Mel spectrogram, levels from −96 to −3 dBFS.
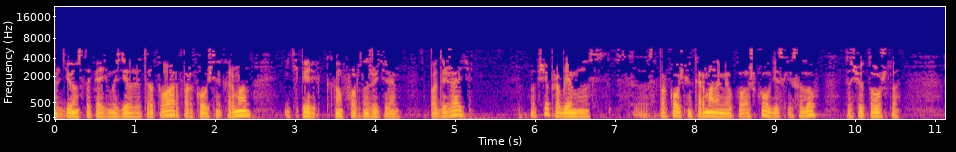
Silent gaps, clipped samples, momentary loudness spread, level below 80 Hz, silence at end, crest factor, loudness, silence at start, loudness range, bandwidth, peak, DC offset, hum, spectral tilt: none; under 0.1%; 15 LU; -38 dBFS; 0.6 s; 20 dB; -20 LUFS; 0 s; 3 LU; 5.8 kHz; 0 dBFS; under 0.1%; none; -6.5 dB/octave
